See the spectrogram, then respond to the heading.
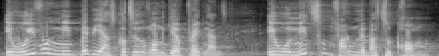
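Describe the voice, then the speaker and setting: A man's voice: high-pitched, sing-song, fast, faint music behind. A male pastor preaching a sermon with emphasis, repeating key lines and acting out what people say.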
